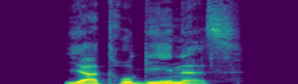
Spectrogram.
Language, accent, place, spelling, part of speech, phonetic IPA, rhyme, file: German, Germany, Berlin, iatrogenes, adjective, [i̯atʁoˈɡeːnəs], -eːnəs, De-iatrogenes.ogg
- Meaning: strong/mixed nominative/accusative neuter singular of iatrogen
